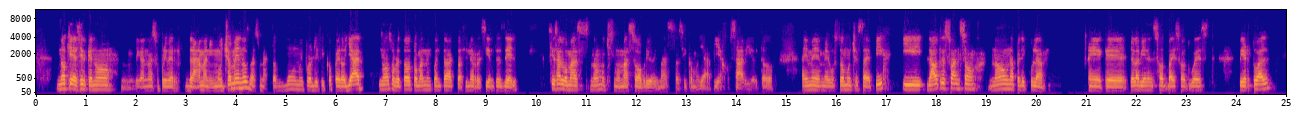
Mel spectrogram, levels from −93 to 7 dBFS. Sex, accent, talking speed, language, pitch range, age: male, Mexican, 190 wpm, Spanish, 110-130 Hz, 20-39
